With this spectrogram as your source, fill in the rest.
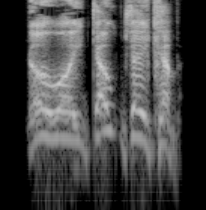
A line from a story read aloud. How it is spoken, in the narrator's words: Cobb snapped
